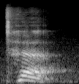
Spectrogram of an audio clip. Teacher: The tongue goes up, touches the teeth ridge. The blade of the tongue touches the teeth ridge, and it stops the air over there.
